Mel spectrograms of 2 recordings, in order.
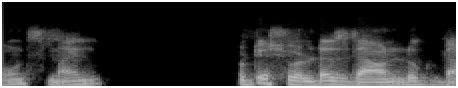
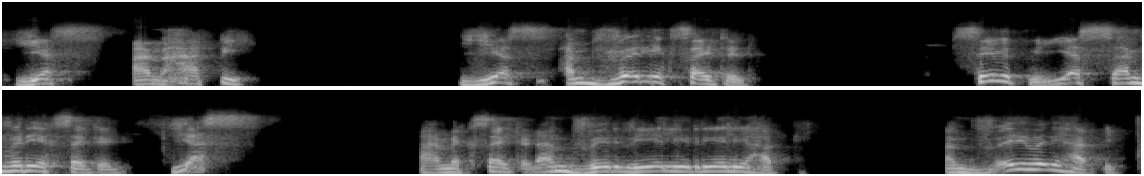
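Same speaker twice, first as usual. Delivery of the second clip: higher, bright "Yes, I'm very excited"; energized and happy; 5 semitones higher than usual. Shown as a demonstration. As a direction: say it with a big smile and energy. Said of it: "really, really start feeling happy".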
